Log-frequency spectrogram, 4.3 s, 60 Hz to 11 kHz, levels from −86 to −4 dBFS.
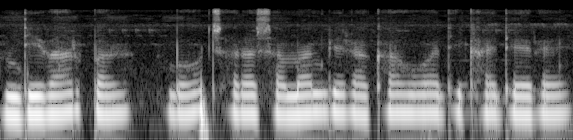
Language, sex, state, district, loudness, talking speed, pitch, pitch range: Hindi, male, Arunachal Pradesh, Lower Dibang Valley, -17 LUFS, 165 wpm, 160 Hz, 155-165 Hz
